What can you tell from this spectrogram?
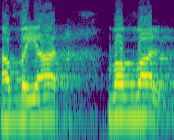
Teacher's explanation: சொற்கள்ல சேர்ந்து வரும்போது 1.5 மாத்திரை அளவுல வந்து ஒலிக்குது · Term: ஔகார குறுக்கம்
